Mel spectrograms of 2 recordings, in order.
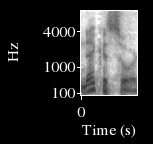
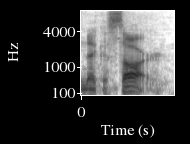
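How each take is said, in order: First: The name ends like the word dinosaur. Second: The name does not end like dinosaur. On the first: "it's always been Necasaur to me" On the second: "instead of Necasar"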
